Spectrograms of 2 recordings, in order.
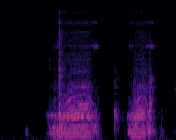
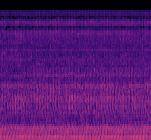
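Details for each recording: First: Singer Simple front-load bobbin sewing machine before service runs in uneven, labored bursts with stops; rough and strained, motor overworking and smelling hot, a common fault that leads to lock-up and can burn out the motor. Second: Singer Simple front-load-bobbin sewing machine during service, after adding lubricant to the bushings and running it: even, quick low mechanical thrum at constant speed, no catching, squeal or clatter; running freely.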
